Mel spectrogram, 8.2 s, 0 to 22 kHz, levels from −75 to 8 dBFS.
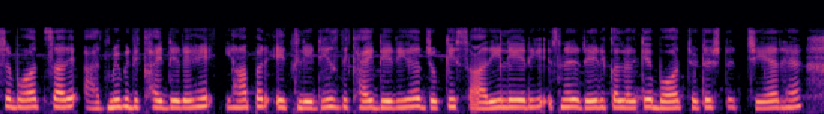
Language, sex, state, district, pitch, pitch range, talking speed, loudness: Hindi, female, Jharkhand, Deoghar, 250 Hz, 240-260 Hz, 210 wpm, -12 LUFS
